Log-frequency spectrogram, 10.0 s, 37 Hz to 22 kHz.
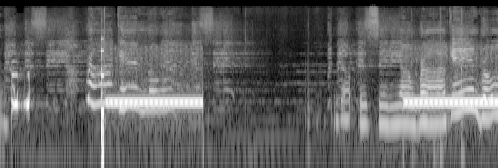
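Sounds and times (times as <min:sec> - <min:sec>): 
telephone dial tone before a prank call: 0:02.0 - 0:04.1, 0:08.1 - 0:09.9
speech: 0:07.2 - 0:09.9.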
